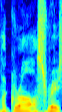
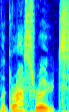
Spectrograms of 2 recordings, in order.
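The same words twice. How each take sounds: First: It is said in a posh, upper-class accent. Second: It is said in a plain, everyday accent.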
